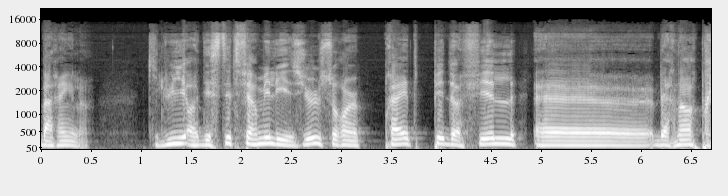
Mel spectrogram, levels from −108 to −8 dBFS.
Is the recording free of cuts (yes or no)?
no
